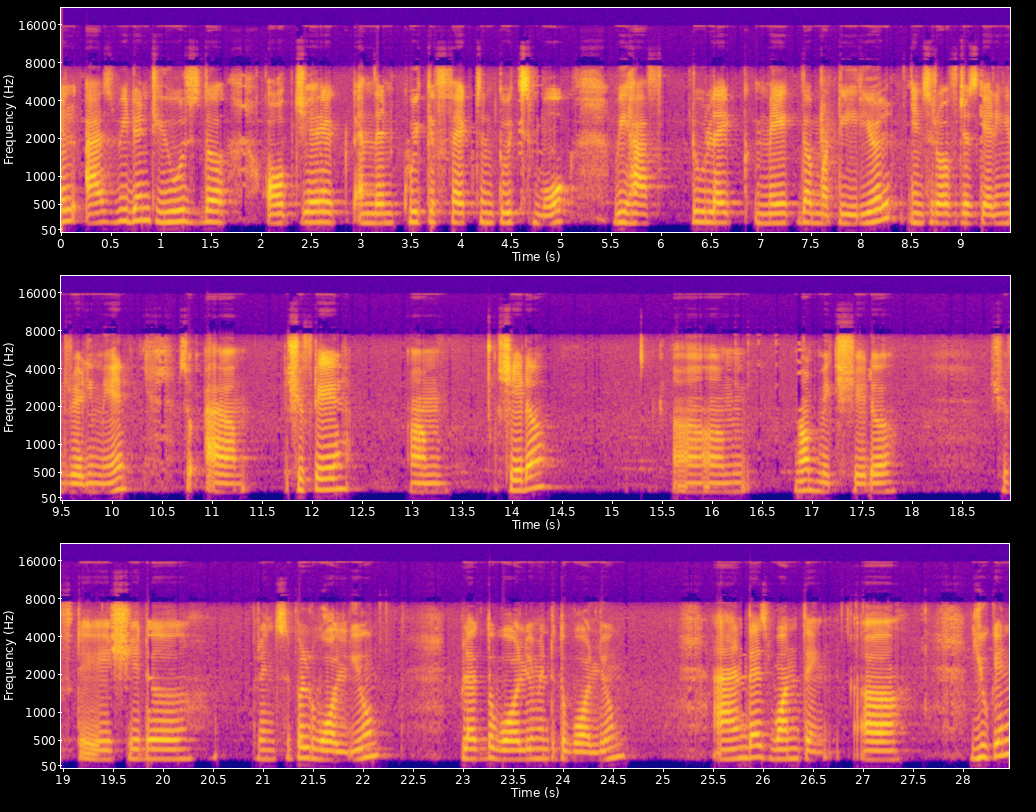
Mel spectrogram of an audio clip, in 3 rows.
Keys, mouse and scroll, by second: 0.0-5.2 drag, 5.2 scroll down 3, 5.4-6.7 middle drag, 6.7-7.1 scroll up 3, 7.1-8.7 middle drag, 8.7 click, 9.6 x, 24.6-27.4 drag, 27.4 x.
